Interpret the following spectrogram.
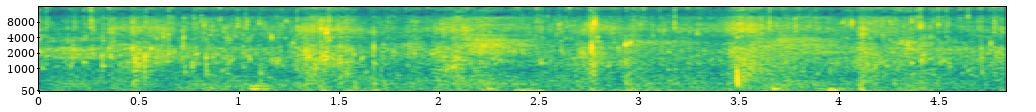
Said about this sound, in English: Water sounds nice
